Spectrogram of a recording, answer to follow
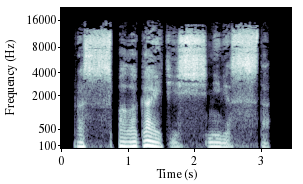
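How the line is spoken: Grimacing hiss. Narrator (Russian): Скривившись, прошипел он

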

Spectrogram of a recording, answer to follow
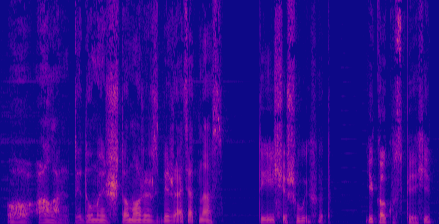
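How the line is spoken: Whispered question. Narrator (Russian): Маэстро шепотом спросил

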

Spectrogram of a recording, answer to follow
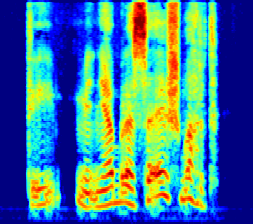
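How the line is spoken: Sad question. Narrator (Russian): спросил он печально

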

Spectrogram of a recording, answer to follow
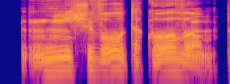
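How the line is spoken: Drawling. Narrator (Russian): протянул он

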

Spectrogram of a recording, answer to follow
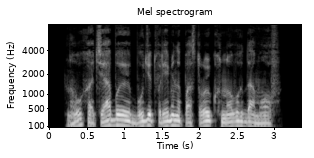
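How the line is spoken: Heavy sigh. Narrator (Russian): тяжело вздохнул он

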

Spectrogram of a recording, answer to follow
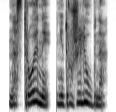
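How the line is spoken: Quiet speech. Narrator (Russian): говорит тихо

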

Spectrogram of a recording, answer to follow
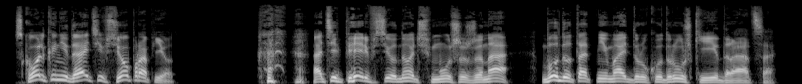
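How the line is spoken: Adding, then laughing. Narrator (Russian): добавил он и засмеялся

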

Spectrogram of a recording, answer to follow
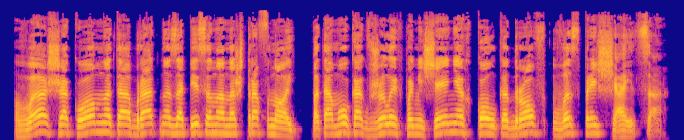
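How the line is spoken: Stern menacing speech. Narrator (Russian): дворник грозно сказал

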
